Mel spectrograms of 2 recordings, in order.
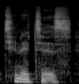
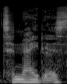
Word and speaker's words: tinnitus: You have tinnitus. It's also called tinnitus. They pronounce it both ways.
